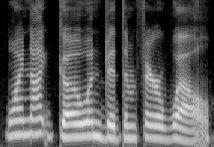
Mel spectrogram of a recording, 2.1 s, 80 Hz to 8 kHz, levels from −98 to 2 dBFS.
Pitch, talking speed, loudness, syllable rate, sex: 215 Hz, 195 wpm, -16 LUFS, 4.4 syllables/s, female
